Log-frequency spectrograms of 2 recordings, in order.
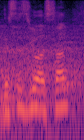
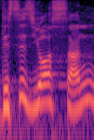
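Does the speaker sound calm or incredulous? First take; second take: calm; incredulous. First: It sounds calm and matter-of-fact. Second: It sounds shocked and disbelieving. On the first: The speaker hides any doubt. "I said" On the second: The speaker doubts the claim. "but I didn't say it like that"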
